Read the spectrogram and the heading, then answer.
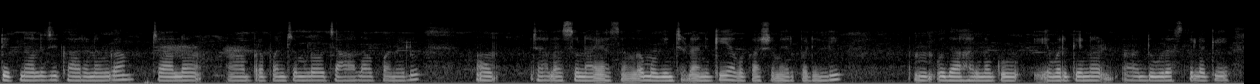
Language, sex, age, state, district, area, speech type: Telugu, female, 30-45, Andhra Pradesh, Kurnool, rural, spontaneous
